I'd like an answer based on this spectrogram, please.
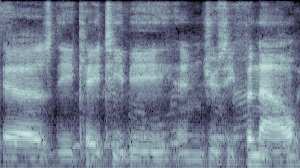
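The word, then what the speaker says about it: Finau: the KTB and Juicy Fanau. It's not Fanau. Apparently it's Fanau. It's how the announcers are pronouncing it.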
